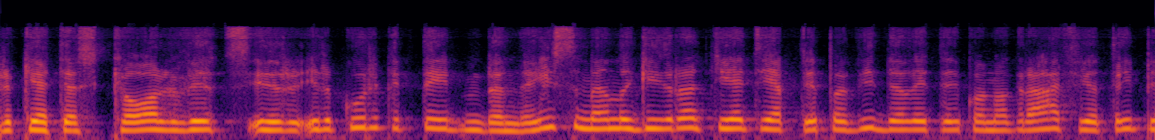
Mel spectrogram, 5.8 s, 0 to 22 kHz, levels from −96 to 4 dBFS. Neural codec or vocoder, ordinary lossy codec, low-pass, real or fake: codec, 16 kHz in and 24 kHz out, 0.8 kbps, FocalCodec, streaming, 65536 codes; Opus, 24 kbps; 10.8 kHz; fake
